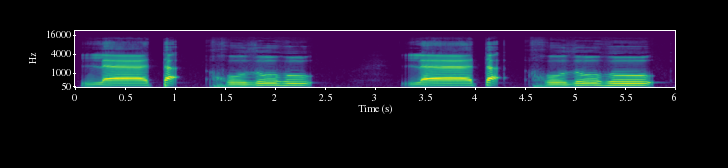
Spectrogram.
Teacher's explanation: ہا کے اوپر الٹا پیش ہے، اس کو ایک الف کی مقدار ہم کھینچیں گے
